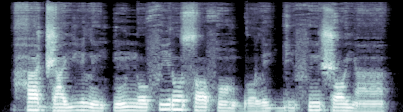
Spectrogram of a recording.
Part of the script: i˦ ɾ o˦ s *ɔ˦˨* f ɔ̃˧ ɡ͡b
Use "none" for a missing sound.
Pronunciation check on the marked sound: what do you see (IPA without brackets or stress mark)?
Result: ɔ˦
